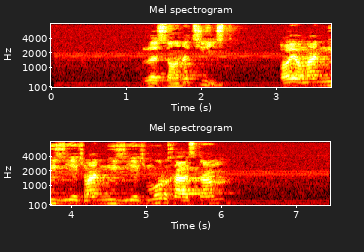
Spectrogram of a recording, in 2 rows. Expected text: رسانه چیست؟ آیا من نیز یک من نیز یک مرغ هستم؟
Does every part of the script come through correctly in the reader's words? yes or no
yes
